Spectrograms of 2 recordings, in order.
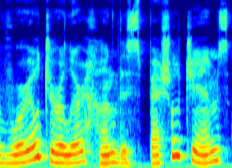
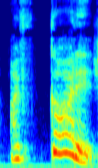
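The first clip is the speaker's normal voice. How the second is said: higher, eager cry of triumph; a touch of a shout; mild shout; 5 semitones higher than usual. A narrator's reading. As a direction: call out as if grabbing it. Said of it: "shouted Ariel".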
